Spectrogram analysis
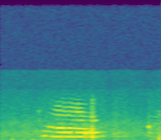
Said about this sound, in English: The cat says no.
